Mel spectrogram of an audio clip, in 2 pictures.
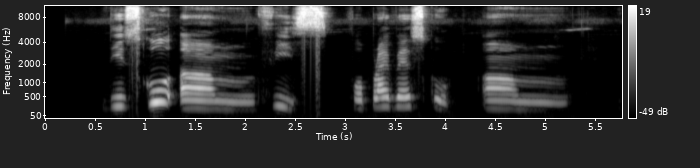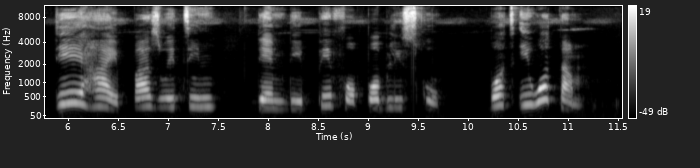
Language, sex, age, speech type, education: Nigerian Pidgin, female, 15-29, spontaneous, tertiary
